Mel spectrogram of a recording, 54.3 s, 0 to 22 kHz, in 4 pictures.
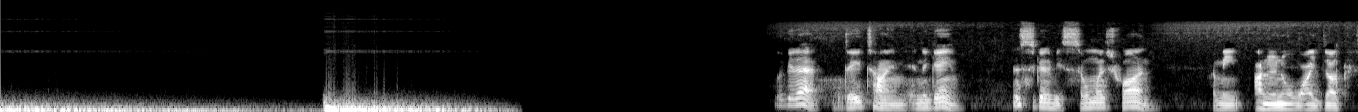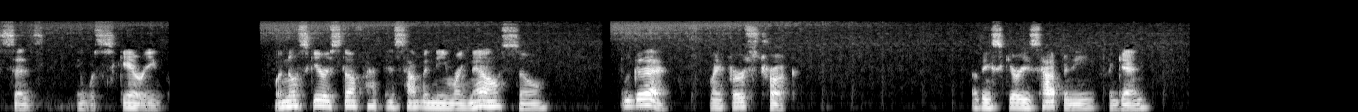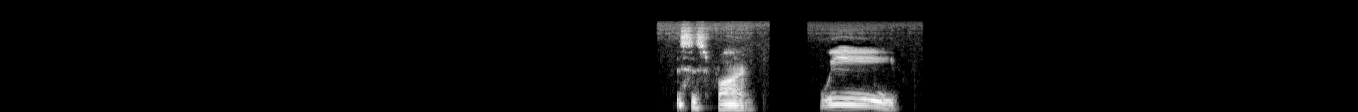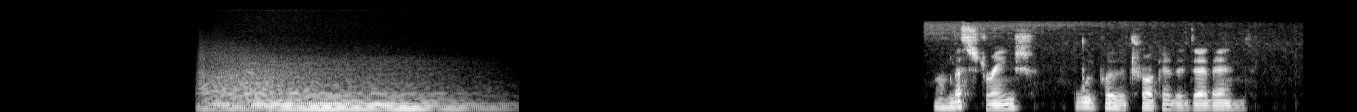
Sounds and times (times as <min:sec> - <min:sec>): Speech: 0:07.8 - 0:09.6, 0:10.2 - 0:11.6, 0:12.2 - 0:15.3, 0:16.4 - 0:19.1, 0:19.8 - 0:21.6, 0:23.3 - 0:25.1, 0:34.0 - 0:34.7, 0:35.4 - 0:36.2, 0:50.1 - 0:53.2.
